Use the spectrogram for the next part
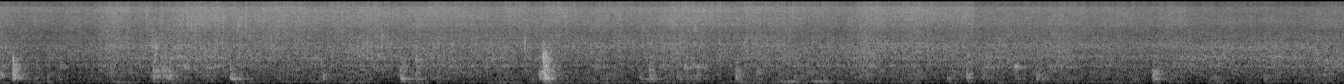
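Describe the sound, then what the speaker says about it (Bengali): Washed bottle gourd pieces sizzle loudly and steadily in a hot pan, with scattered scraping clicks from stirring over a continuous close frying hiss. "এরপর আমি ধুয়ে রাখা লাউ লাউগুলো দিয়ে দিচ্ছি নাড়িয়ে নিচ্ছি"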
